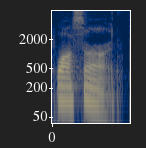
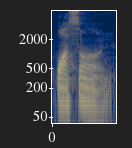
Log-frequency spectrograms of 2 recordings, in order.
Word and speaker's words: Poisson: We butchered his name. It's Robert Poisson. – Poisson? – Poisson. – Oh, is he like French? – It's kind of like French, yeah.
